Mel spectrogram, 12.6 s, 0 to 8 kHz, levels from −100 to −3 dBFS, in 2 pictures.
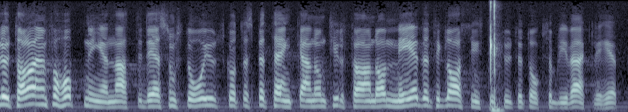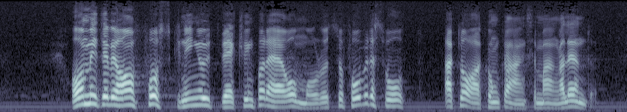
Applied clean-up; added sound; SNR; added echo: none; Finger snapping; 5 dB; none.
